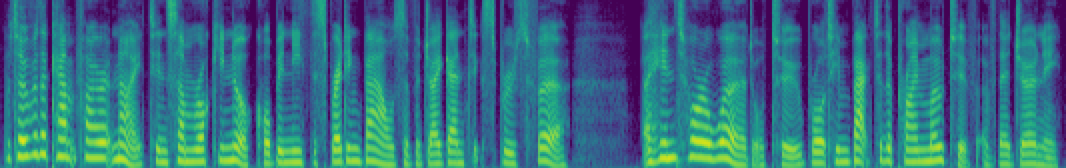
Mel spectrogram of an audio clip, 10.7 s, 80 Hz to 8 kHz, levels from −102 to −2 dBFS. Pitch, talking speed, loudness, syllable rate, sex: 200 Hz, 215 wpm, -19 LUFS, 5.0 syllables/s, female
